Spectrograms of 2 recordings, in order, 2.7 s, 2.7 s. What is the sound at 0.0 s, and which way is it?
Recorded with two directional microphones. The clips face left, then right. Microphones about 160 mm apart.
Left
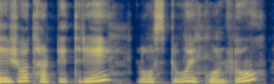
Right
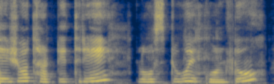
Speech, 45° left (ahead or behind).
